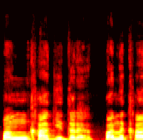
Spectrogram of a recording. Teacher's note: تو تنوین یا نون ساکن کا قاعدہ نمبر 2 ہم نے پڑھایا تھا کہ جس میں تھا کہ تنوین یا نون ساکن کے بعد حروف اخفا میں سے کوئی حرف آوے تو نون کی آواز کو کیا کریں گے؟ ناک میں چھپا کر پڑھیں گے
